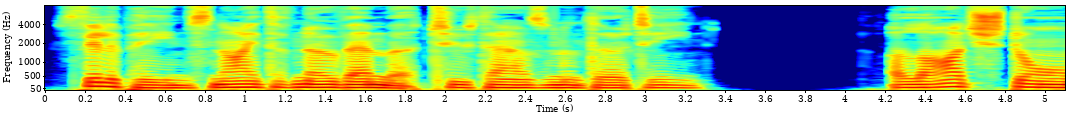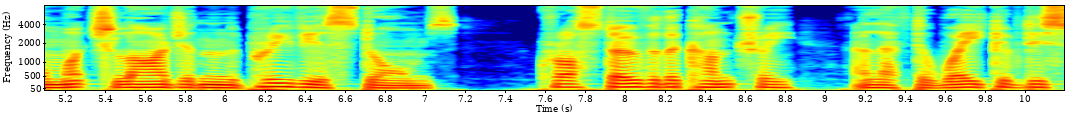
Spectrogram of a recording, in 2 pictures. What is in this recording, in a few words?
Documentary Typhoon Haiyan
